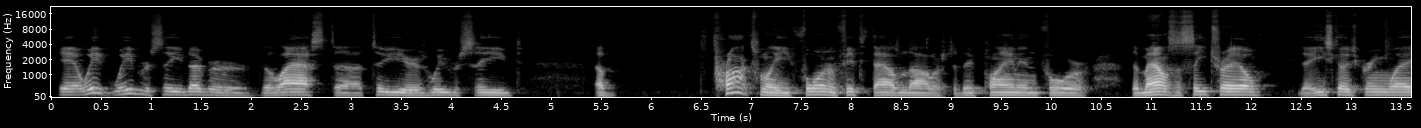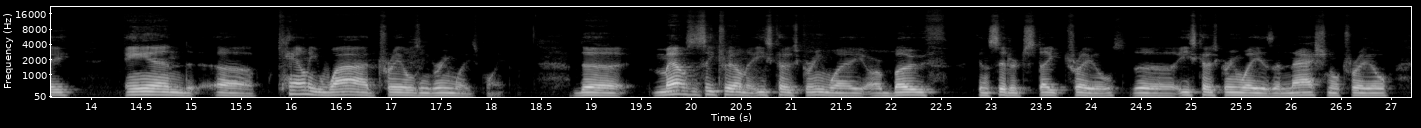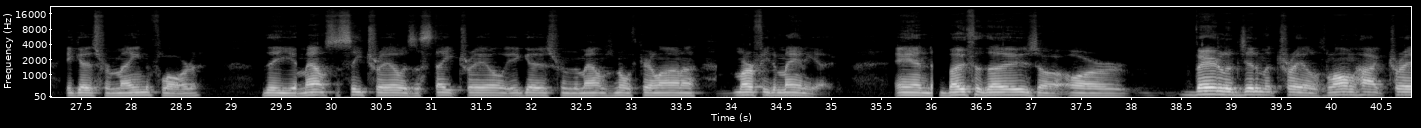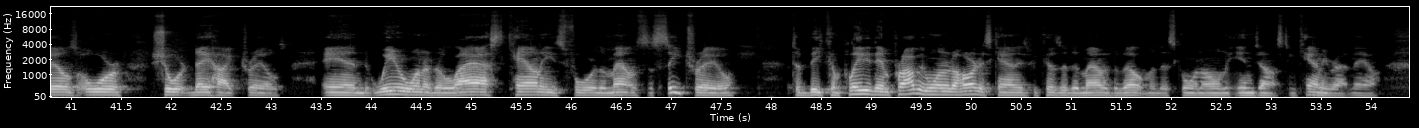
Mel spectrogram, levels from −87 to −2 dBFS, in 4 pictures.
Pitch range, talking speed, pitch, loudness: 105-125 Hz, 155 wpm, 115 Hz, -26 LUFS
